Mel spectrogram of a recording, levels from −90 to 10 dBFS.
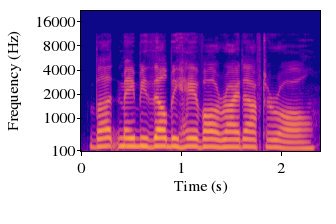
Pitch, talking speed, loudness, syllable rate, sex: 205 Hz, 200 wpm, -16 LUFS, 5.4 syllables/s, female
